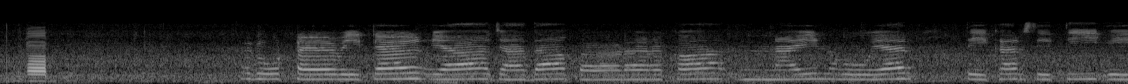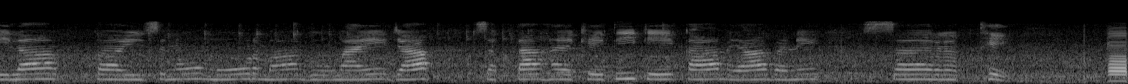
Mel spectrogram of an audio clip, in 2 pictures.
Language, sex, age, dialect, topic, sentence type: Chhattisgarhi, female, 46-50, Western/Budati/Khatahi, agriculture, statement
